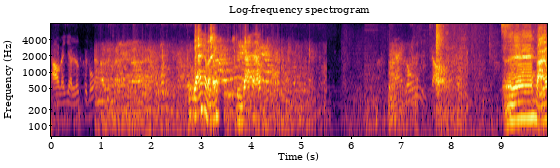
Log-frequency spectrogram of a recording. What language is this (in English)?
Vietnamese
